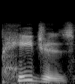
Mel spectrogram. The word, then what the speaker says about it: pages: Next up, let's go to the word pages. Make sure to pronounce sorry, it's the J sound that we were missing.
